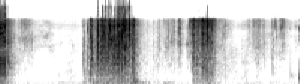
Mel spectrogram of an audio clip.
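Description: A deck of poker playing cards being shuffled by hand: short papery bursts of riffling, the longest about a second in and another near three seconds, then a few light clicks near the end.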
